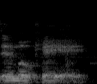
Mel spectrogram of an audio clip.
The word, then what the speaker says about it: moka: and this one called mocha i think it's pronounced mocha it's moka it's an italian process it's similar to the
